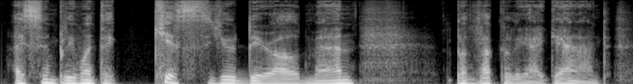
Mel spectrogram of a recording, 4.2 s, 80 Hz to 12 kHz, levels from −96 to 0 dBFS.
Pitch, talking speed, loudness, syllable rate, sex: 105 Hz, 185 wpm, -19 LUFS, 5.2 syllables/s, male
